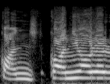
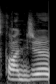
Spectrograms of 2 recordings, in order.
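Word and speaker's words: conjurer: इसे कॉन्जरर या कॉन्योरर भी कहा जाता है, बट the right pronunciation is कॉन्जरर only.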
